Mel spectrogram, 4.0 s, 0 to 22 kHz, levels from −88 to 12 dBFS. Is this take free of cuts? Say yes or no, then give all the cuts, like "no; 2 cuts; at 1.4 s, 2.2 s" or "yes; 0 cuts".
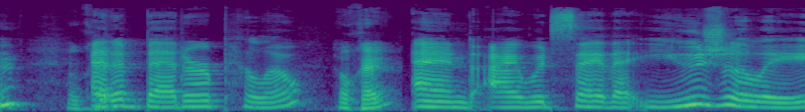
no; 2 cuts; at 2.0 s, 2.8 s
